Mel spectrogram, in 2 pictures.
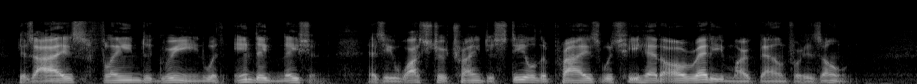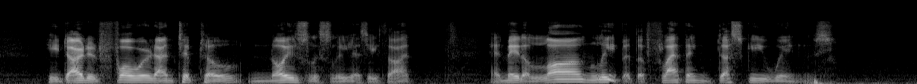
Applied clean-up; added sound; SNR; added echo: none; none; none; none.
